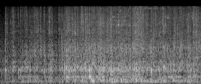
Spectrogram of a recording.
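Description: Ice cubes poured from a plastic bag into the wooden bucket of a salt-and-ice ice cream maker, a steady dense clatter as they tumble in around the metal canister.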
